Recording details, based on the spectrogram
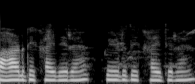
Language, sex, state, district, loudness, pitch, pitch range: Hindi, female, Jharkhand, Sahebganj, -19 LUFS, 205 Hz, 195-210 Hz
